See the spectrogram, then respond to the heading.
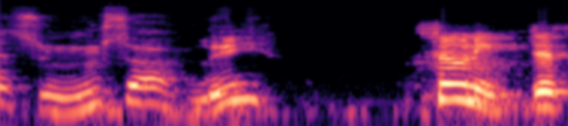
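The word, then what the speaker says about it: Suni: a little about how you say itusa Lee Sunni just say Sunni a ain't nowhere Sunni Lee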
